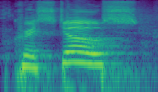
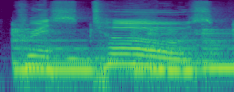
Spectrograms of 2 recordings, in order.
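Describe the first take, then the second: First: It is said as one smooth word. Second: It is said as two separate words. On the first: "one word" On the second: "two words"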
